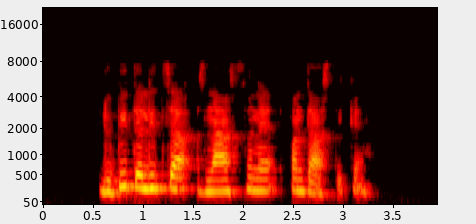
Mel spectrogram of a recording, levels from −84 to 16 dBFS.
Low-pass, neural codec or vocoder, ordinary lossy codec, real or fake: none; none; none; real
